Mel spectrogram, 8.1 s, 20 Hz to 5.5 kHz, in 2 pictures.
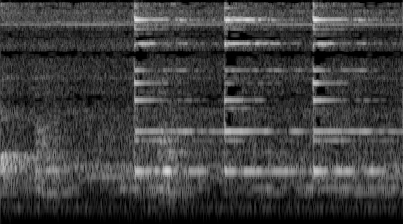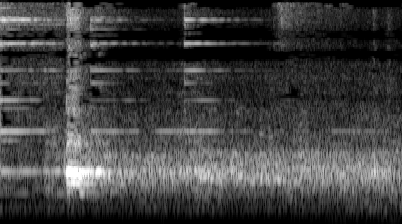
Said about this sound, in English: Now departing from Istanbul on track 1, train number 1954, the TCA Orient Express.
